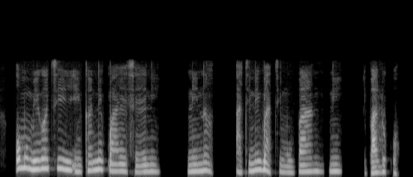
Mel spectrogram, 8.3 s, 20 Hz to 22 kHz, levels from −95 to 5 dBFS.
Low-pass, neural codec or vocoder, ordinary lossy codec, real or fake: 5.4 kHz; none; none; real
